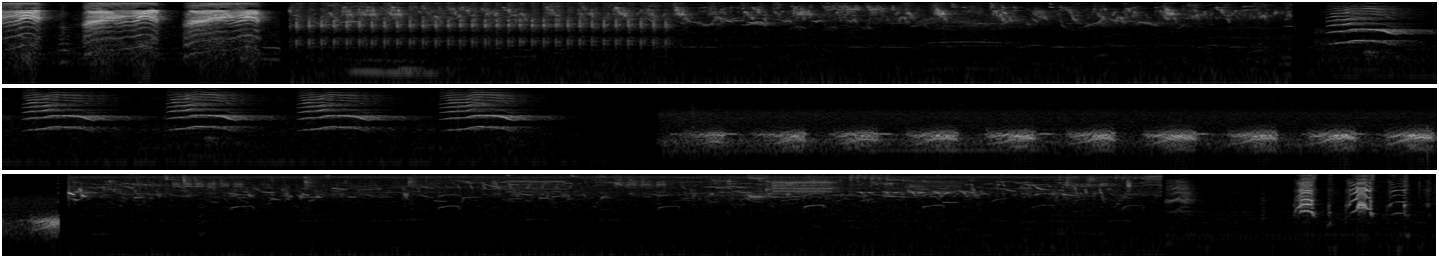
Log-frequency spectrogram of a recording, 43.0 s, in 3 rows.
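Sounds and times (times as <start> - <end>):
small birds chirping: 2.9 - 13.0, 29.4 - 40.4
bird low cooing call: 3.2 - 5.4, 20.9 - 29.3
peafowl wailing calls: 13.3 - 19.9, 41.6 - 43.0.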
